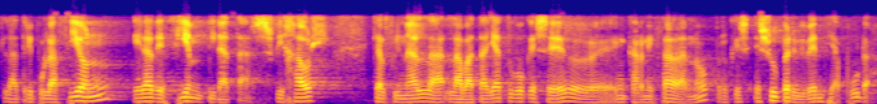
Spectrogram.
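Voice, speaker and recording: A man moderates a panel from a stage. His voice is deep, and he explains things haltingly, pausing as he goes. The sound is dull, with long hall reverb. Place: stage of an auditorium. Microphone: handheld microphone.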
